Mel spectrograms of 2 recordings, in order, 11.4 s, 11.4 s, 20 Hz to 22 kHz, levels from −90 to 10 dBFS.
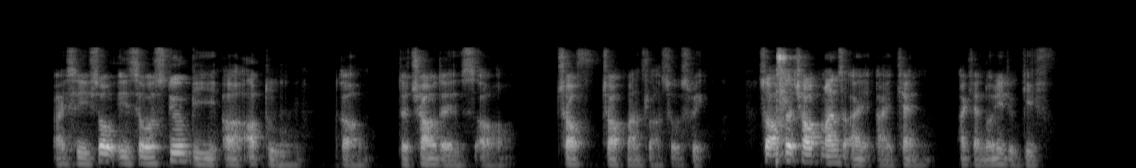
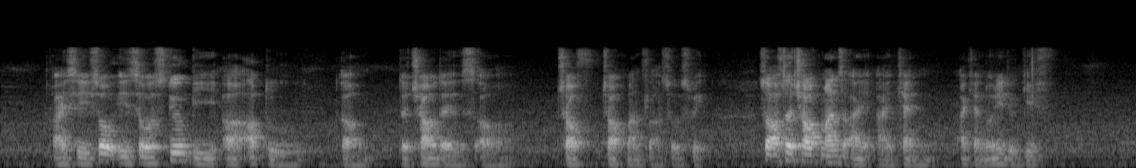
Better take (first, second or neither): second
